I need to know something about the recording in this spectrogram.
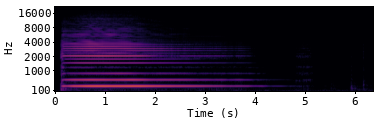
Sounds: Musical instrument, Bowed string instrument, Music

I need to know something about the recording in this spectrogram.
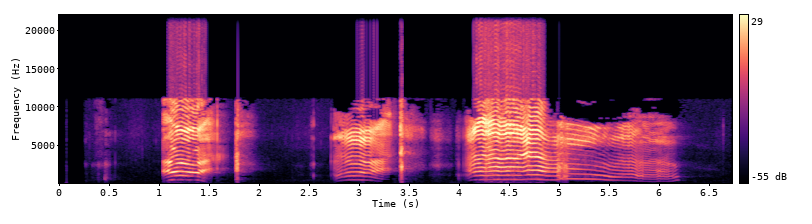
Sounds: Crying, Human voice

